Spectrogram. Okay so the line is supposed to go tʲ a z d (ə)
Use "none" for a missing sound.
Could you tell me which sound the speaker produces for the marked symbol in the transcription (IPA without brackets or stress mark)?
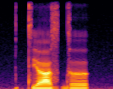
ə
